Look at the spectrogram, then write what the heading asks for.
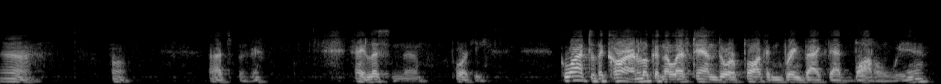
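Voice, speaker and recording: A man's voice: medium pitch, expressive, normal speed, long pauses, slightly rough. An actor in a 1940s radio drama playing a skinny, jittery oil-field man, with a hesitant, colloquial way of talking. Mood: sheepish, nervous. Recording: muffled 1940s radio recording.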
